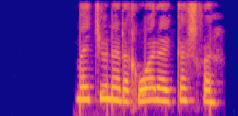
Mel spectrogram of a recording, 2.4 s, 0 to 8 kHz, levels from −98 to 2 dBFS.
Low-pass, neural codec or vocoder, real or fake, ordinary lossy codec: 7.2 kHz; none; real; Opus, 64 kbps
